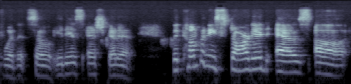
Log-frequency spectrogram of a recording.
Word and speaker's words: Xcaret: song it is esh the x is pronounced like an e-s-h cadet so many people x-carat i did that when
